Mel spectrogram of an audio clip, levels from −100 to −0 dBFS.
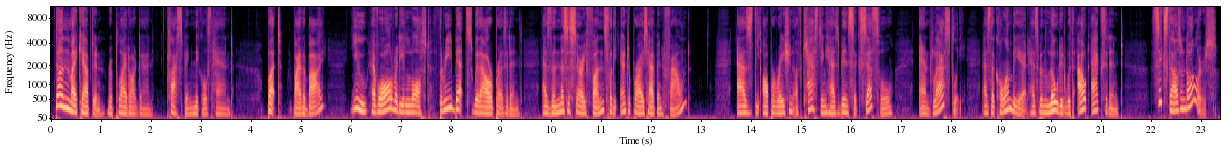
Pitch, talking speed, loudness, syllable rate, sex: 165 Hz, 135 wpm, -21 LUFS, 4.5 syllables/s, female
